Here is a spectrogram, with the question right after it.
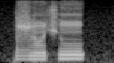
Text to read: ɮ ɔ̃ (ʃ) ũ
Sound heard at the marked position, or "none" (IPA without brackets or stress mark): ʃ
